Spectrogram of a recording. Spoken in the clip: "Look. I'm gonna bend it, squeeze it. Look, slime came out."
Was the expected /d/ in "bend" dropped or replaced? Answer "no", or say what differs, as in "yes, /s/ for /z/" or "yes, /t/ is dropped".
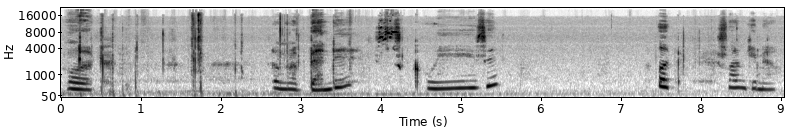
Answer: no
